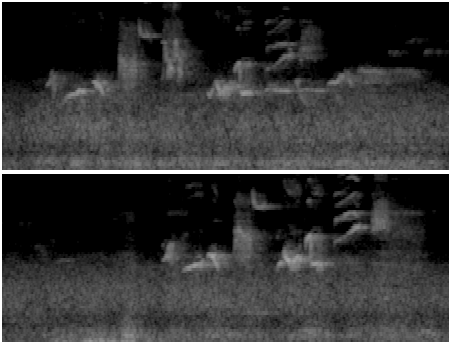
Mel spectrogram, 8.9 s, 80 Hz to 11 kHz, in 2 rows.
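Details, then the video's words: Common blackbird singing in the evening of 21 April 2022, recorded from a balcony as a storm may be approaching: mellow, fluting mid-pitched phrases ending in higher twittery flourishes, in two bursts with a pause; faint hum. "Sehr schöne Amsel mit Gesang am Abend"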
